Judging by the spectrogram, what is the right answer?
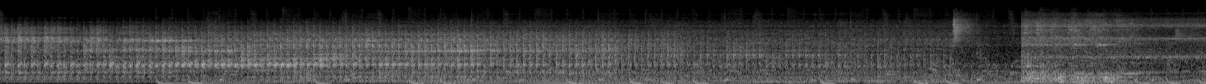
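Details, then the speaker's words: Fusheng HTA-100 air compressor starting with zero tank pressure: loud, fast hammering knock about four beats a second from the pump head, quieting once pressure reaches about 0.5–1 bar; valves and check valve already replaced without fix, cause not pinned down. "เวลาเปิดเครื่องแล้วเนี่ยเครื่องมันสตาร์ทเสียงดังนะครับมันมีแรงดันขึ้นมาได้ซักประมาณ0.55บาร์หรือ1บาร์นะครับมันก็ทำให้เสียงตัวชุดหัวปั๊มเนี่ยเงียบลงนะครับ"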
